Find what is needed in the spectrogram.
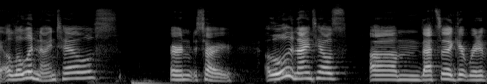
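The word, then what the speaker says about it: Ninetales: start over okay alola Ninetails or sorry alola Ninetails um that's a get rid of it start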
